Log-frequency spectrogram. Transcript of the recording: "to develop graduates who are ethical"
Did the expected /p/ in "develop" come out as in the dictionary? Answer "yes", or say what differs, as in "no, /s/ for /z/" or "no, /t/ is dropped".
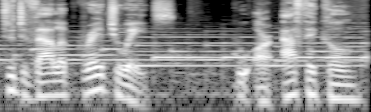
yes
